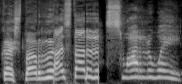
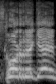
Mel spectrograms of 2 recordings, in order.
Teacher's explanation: they're using a sound not typically associated with English, the alveolar trill, rrr, also called a rolled R, but they're not using it as an R.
